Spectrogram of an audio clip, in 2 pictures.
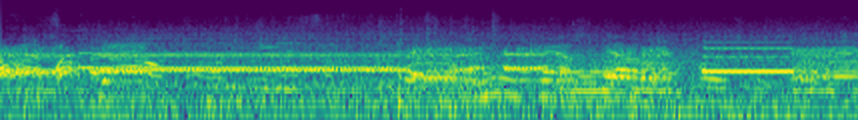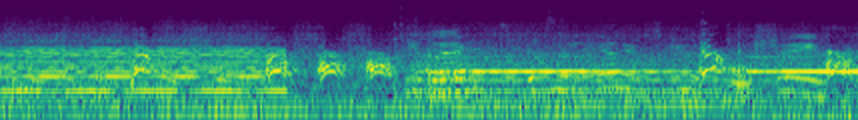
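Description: Layered sound collage: held electronic synthesizer tones from an iPhone synth app that switch pitch every second or two, mixed with fragments of voices and a dog barking.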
